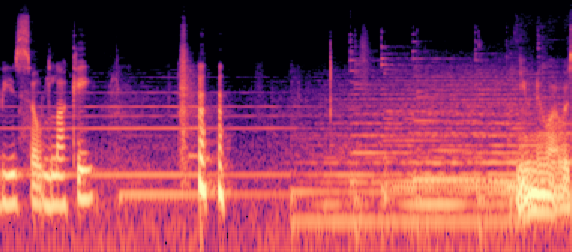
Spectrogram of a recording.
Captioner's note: giggles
